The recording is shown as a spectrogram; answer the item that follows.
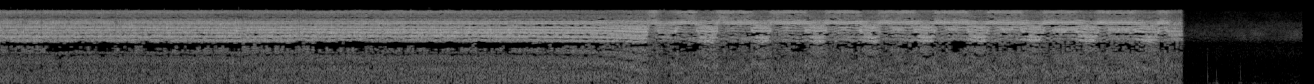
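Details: Cicada singing: an intense, loud, high-pitched shrill drone with layered tones, turning into a pulsing, throbbing rhythm midway, then stopping abruptly, leaving faint background hiss.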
